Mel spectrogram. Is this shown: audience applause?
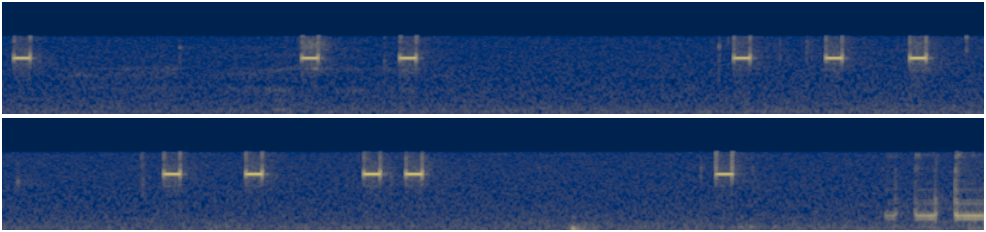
no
